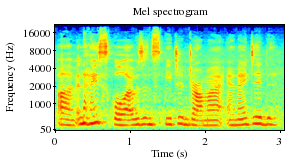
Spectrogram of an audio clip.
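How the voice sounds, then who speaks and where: A woman's voice: medium pitch, moderate pace, low-quality recording. A woman in her twenties with an American accent gives a casual, chatty how-to talk in the informal style of a personal vlog, recorded in a bedroom. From Montana, United States. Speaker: vlogger. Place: bedroom at home. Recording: steady fan noise in background. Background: electric fan running.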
